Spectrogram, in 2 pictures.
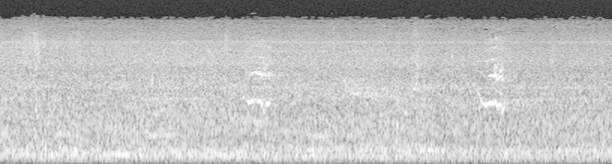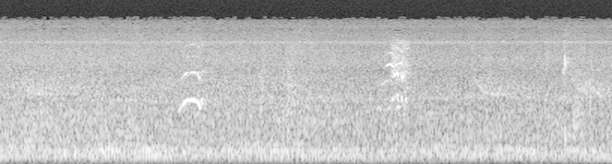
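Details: Young monkey Luno cries out for his father Tum to come pick him up. Thin, upward-curving squeaks repeat roughly every two to three seconds over a constant low hum and faint rustling.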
